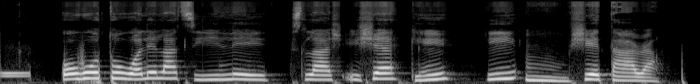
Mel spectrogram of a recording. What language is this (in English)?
Yoruba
